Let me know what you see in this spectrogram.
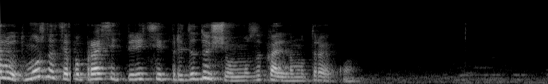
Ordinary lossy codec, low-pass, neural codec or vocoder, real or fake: AAC, 48 kbps; 7.2 kHz; none; real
